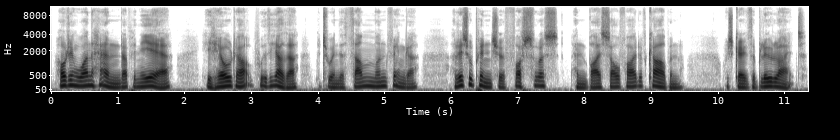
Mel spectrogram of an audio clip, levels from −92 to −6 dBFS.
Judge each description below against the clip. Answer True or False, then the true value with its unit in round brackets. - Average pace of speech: True (175 wpm)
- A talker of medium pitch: False (120 Hz)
